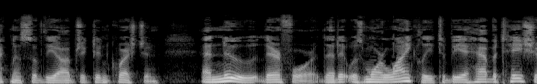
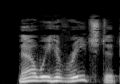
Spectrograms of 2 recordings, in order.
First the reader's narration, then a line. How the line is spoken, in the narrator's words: exclaimed Nikita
